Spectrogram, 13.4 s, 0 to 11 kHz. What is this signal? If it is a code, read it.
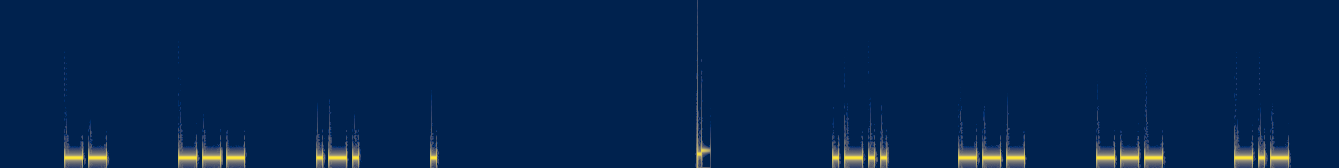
Morse code, heard as a keyed tone, about 20 wpm, spaced as for 9 wpm, 700 Hz. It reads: MORE LOOK
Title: 4x Character Spacing - Top 100 Words - 20wpm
